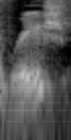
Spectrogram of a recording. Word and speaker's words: Ra's: Arguably maybe the original, who clearly is supposed to be Ra's al Ghul, which by the way is spelled R-A-apostrophe-S and should be pronounced Raish, but like it is very hard for people to swallow that, so we just say Ra's al Ghul.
